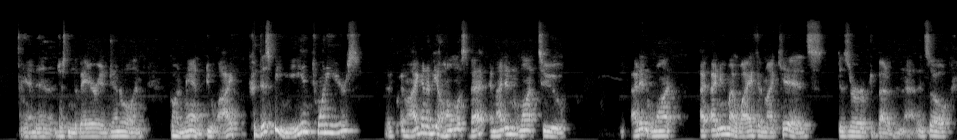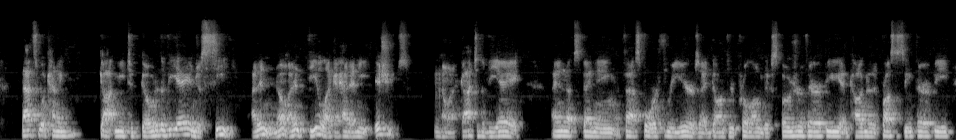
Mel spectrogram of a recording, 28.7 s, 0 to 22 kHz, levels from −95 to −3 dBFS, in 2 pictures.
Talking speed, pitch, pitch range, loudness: 215 wpm, 125 Hz, 115-140 Hz, -26 LUFS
